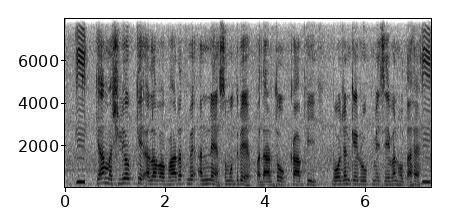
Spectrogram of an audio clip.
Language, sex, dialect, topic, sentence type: Hindi, male, Hindustani Malvi Khadi Boli, agriculture, statement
